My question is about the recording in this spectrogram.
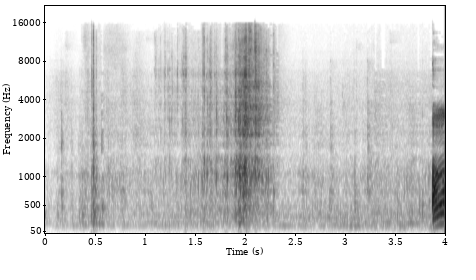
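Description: Rustling of thin paper pages being turned, swelling to a peak about two seconds in, with a sharp click about half a second in.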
